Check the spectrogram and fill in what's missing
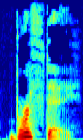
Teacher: When I say birthday, do I need to blow air at the end of the first syllable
